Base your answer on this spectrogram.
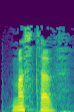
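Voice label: "must've", English contraction; Contractions Pronunciation Practice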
